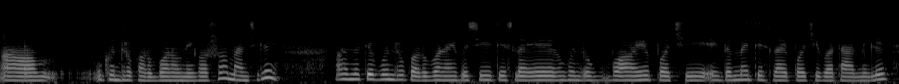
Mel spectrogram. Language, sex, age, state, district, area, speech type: Nepali, female, 30-45, West Bengal, Kalimpong, rural, spontaneous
